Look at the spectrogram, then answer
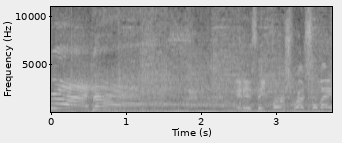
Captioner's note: crowd cheering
